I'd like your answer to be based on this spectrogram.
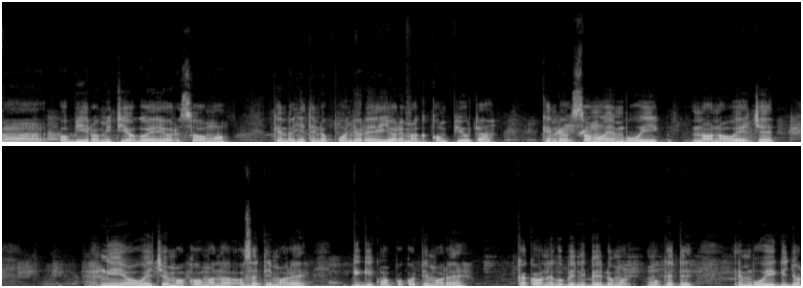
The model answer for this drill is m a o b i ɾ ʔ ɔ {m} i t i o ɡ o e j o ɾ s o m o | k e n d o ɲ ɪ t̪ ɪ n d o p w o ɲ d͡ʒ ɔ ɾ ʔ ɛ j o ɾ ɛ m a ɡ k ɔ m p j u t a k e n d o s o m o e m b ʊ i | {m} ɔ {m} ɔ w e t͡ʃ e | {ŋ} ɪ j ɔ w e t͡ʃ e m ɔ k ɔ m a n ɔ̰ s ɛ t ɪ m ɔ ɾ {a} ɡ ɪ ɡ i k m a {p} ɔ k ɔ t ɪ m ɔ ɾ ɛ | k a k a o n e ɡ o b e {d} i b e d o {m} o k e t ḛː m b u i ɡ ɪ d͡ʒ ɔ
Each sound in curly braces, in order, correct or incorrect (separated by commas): correct, incorrect, incorrect, correct, incorrect, correct, incorrect, correct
